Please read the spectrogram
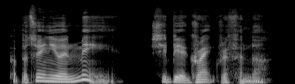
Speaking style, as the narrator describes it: she said softly

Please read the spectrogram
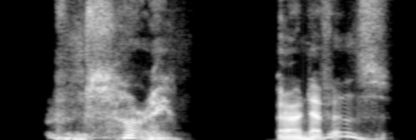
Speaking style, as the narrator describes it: he choked

